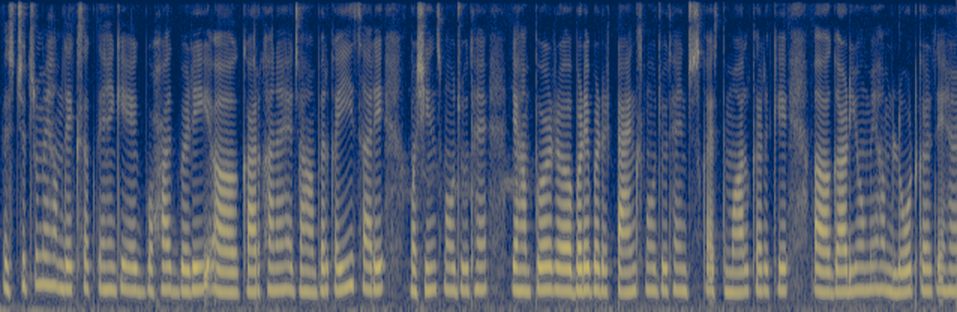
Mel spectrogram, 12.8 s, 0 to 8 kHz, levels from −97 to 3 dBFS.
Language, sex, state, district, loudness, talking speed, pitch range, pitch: Hindi, female, Bihar, Bhagalpur, -28 LUFS, 175 wpm, 205-220 Hz, 215 Hz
